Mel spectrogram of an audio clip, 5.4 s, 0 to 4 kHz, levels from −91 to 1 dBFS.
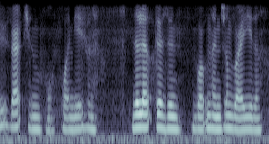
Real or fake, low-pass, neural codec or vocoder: fake; 3.6 kHz; autoencoder, 22.05 kHz, a latent of 192 numbers a frame, VITS, trained on many speakers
